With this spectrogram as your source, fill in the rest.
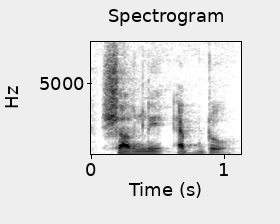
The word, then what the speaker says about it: Charlie Hebdo: ساتھ، چارلی ہیبڈو یا فرانسیسی میں اس کا تلفظ SYARLI EBDO نومبر 1970 ہے۔ سرورق کے پہلے ایڈیشن کی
